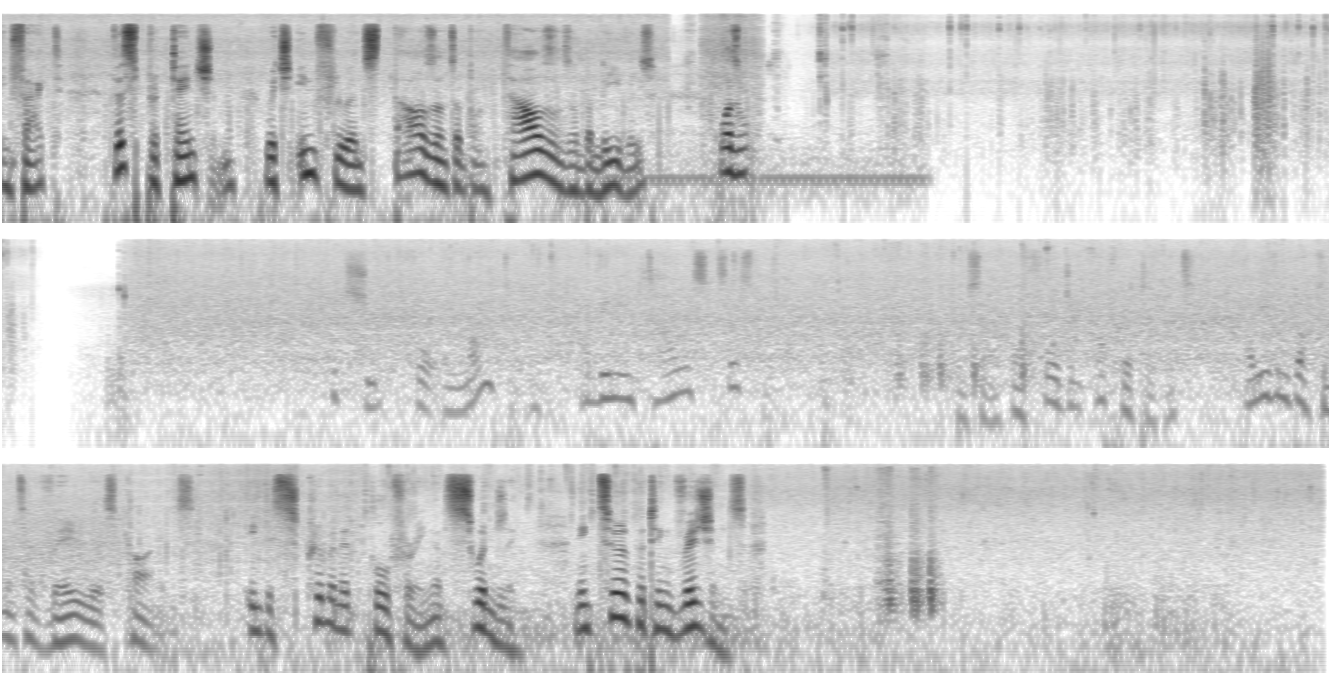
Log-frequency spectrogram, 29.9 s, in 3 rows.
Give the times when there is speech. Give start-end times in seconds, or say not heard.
0.0-5.7, 12.3-15.8, 17.1-25.6.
